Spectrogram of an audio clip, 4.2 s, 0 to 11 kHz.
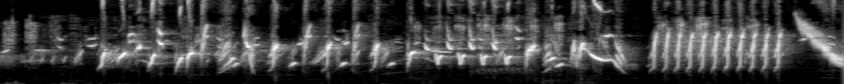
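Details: Many goldfinches chattering together in the wild in northern Morocco, 2022: continuous jumbled high tinkling notes ending in a fast even trill and a rising sweep.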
